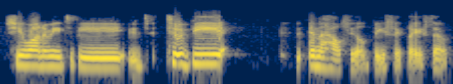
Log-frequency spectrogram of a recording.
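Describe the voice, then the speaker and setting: A woman's voice: mid-range voice, moderate pace, vocal fry, a little mellow, muffled recording. A woman guest on a podcast, talking in a cheerful, chatty way with frequent fillers. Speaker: guest photographer. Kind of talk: casual interview.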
